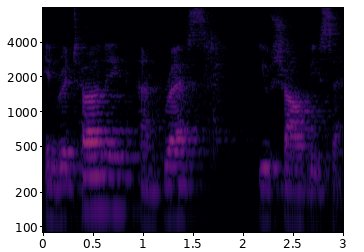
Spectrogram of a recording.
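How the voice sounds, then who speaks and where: With audible room echo around him, a man speaks at a fairly slow pace in a monotone, flat intonation. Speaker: lay reader. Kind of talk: reading aloud. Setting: church. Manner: halting. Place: church. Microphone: camera far.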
